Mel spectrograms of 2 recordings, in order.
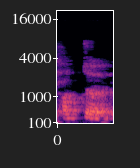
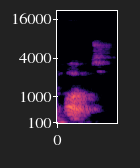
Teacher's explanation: I mean, it's like in Japanese, after a hard sound, like a t or a d, they put an extra vowel, so they say hotto instead of hot.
